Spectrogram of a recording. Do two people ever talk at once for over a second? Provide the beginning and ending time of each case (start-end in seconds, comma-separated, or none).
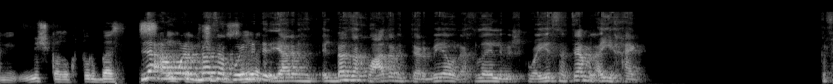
1.4-2.7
